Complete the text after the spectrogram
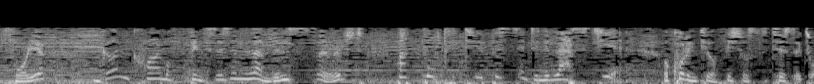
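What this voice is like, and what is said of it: Put-on British accent. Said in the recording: “I'm mixing up my British accents. See, there's this crazy British accent that's like this”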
